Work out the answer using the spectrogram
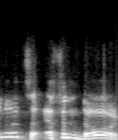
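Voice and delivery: put-on horrible Irish accent at very high pitch. Comparing two characters, quoting the Irishman in a bad Irish accent. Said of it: "I'm horrible at Irish accents".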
